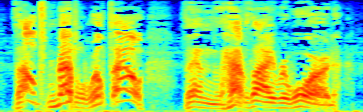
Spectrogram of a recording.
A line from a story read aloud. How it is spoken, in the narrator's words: Canty roared out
